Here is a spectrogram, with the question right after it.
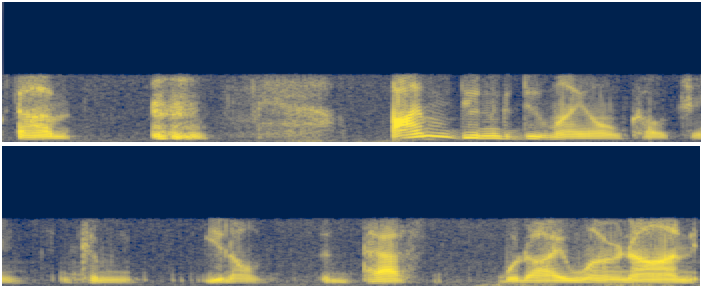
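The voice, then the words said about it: Strained voice, losing his voice. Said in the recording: “I'm losing my voice now.”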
